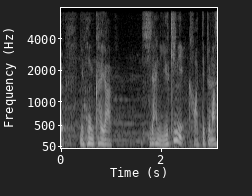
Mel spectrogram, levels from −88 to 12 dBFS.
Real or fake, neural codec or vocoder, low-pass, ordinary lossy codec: fake; codec, 16 kHz, 8 kbps, FunCodec, trained on Chinese and English, 25 frames a second; 7.2 kHz; none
